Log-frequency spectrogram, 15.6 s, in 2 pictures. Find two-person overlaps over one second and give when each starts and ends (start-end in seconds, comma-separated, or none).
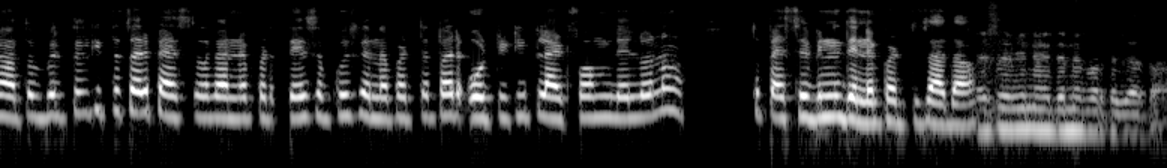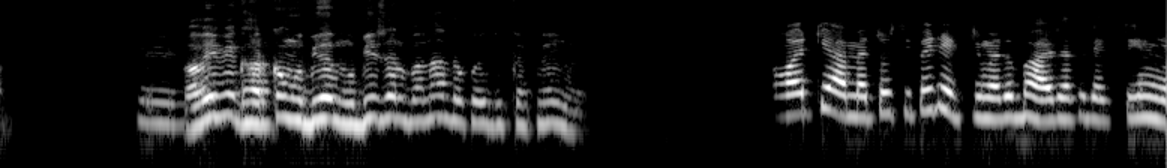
none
